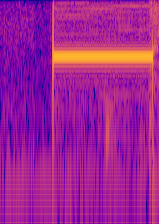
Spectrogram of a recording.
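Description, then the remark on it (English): A single steady, high-pitched electronic beep sounds for about a second, starting and stopping abruptly over a faint low hum: the answering machine tone of Perfect Turf Landscape Services, signalling callers to start recording a message. “After the tone, if you'd be kind enough to leave a detailed message along with your name and your phone number, we'll be sure to get back to you just as quickly as we can.”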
